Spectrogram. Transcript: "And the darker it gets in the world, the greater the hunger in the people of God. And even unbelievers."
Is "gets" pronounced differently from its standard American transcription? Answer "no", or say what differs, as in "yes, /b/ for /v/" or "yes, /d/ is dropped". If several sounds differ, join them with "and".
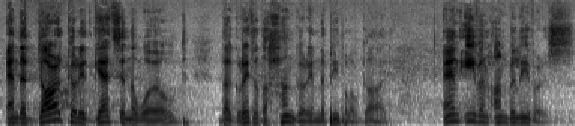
no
